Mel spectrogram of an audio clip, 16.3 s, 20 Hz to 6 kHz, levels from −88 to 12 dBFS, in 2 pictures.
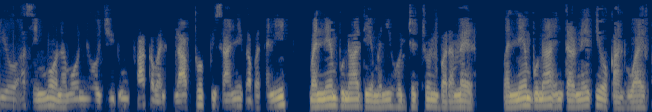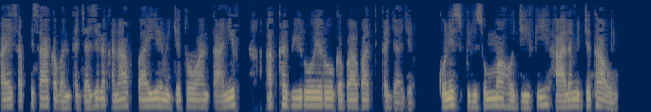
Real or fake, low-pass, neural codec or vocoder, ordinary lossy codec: real; 5.4 kHz; none; MP3, 24 kbps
